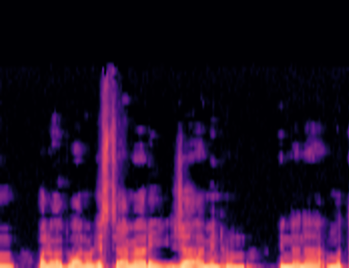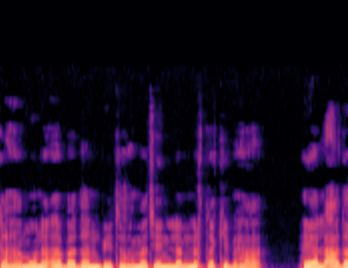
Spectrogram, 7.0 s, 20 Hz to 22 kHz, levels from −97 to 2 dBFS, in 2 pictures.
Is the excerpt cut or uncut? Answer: cut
